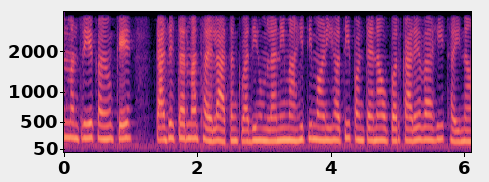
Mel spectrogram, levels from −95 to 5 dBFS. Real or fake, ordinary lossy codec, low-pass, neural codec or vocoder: real; none; 3.6 kHz; none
